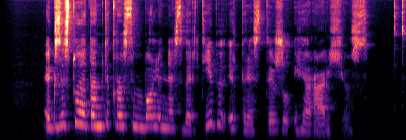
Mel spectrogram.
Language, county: Lithuanian, Vilnius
